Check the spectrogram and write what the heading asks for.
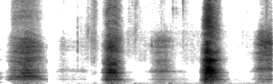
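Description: A woman breathing hard through her mouth, about five short, noisy breaths in and out, from the exertion of holding a glute bridge.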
